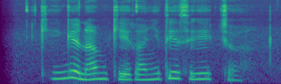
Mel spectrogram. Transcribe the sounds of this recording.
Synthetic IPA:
kʰi˦ŋɡe˦˨na˦mke˨ka˨ɲi˦t̪e˦sɪ˦kɪ˦k̚t͡ʃɔ˨

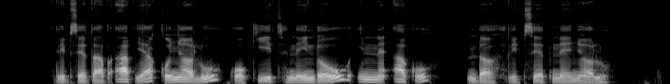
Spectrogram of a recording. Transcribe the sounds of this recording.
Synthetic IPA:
ɾʔḭ˨pse˨ta˨pa˦pja˦ko˨ɲɔ˦lu˦ko˨ki˦tnɛ˦i˦ndo˦ɪ˦nːɛ˦ʔa˦ko˦ | ndɔ˨kɾi˨pse˦tnɛɲɔ˨lu˦

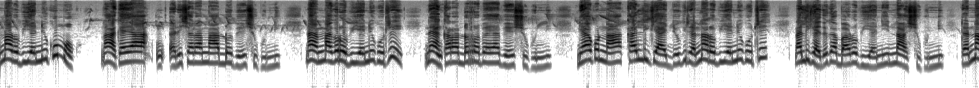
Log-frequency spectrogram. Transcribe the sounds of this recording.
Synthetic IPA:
na˦˨ɾo˨pi˨ja˨ni˦kʊ˦mo˨k | na˨kɛ˦ja˦˨ɾi˦ʃa˦ɾa˦na˦dɔ˦pe˨˦ʃu˨ku˨ni˦ | na˦˨a˨na˦˨kɛ˦ɾo˨pi˨ja˨ni˦kʊ˨te˦˨ | nɛ˦˨ŋka˦ɾa˦dɔ˦rɔ˦pa˦ja˦pɛ˨˦ʃu˨ku˨ni˦ | ni˦a˦kʊ˦na˨˦ka˦li˦ka˨d͡ʒo˨˦ki˦ta˨˦na˦˨ɾo˨pi˦a˨ni˦kʊ˨te˦ | na˨˦li˦ka˨d͡ʒo˨˦ka˦ɓa˨˦ɾo˦pi˨ja˨ni˦na˨ʃu˨ku˨ni˦ | ta˨na˦˨

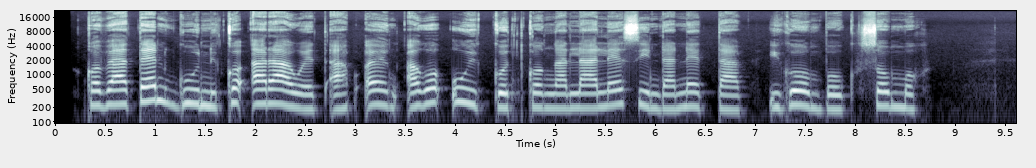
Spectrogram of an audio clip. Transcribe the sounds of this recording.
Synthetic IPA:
kɔ˨βa˨tɛ˦nɡu˦ni˨ko˦ʔa˦ɾa˦wɛ˨t̪a˨pɛ˦ŋa˨ɣɔ˦u˦i˨ko˨tkɔ˨ŋa˨la˨lɛ˦si˨nda˨nɛ˦ta˨p̚ | i˨ɣo˦mbo˨kso˦mo˨k

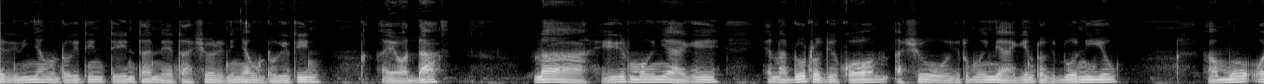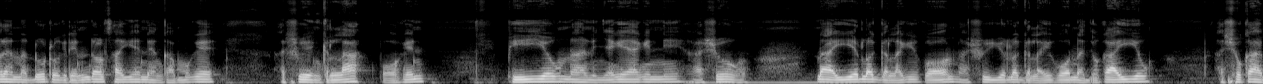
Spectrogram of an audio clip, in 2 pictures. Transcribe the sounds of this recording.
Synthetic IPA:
ɾi˨ni˦ɲa˦ŋʊ˨ndo˨ki˨˦ti˦nte˨i˦nta˦nɛ˨ta˨ʃo˦ɾi˨ni˦ɲa˦ŋʊ˨nto˨ki˨˦ti˦n | a˨jɔ˨da˦ | na˦ɪ˨ki˦tmo˦ki˦nja˨kɪ˦ | ɛ˨na˨do˦to˨k̬ɪ˨kɔ˦na˨ʃo˦˨kɪ˦tmo˦kɪ˦n˦a˨kɪ˦nto˨ki˨do˦ni˦je˦w | a˨mʊ˦o̰˦lɛ˨na˨do˦to˨kɪ˨te˨nɪ˦dɔ˦lsa˦jɛ˦nɛ˨ŋɡa˨mʊ˦kɛ˦ | a˨ʃo˦e˨ŋɡɪ˨la˦pɔ˨kɪ˦n | pi˦je˦wna˨nɪ˨ɲɛ˦kɛ˦ja˦kɪ˦nɪ˦a˨ʃo˦ | na˨je˦lɔ˦ɡɛ˨la˨ki˦kɔ˨˦na˨ʃu˦˨je˦lɔ˦ɡɛ˨la˨kɪ˦kɔ˨˦na˨d͡ʒɔ˦ka˦je˦w | a˨ʃo˦ka˦

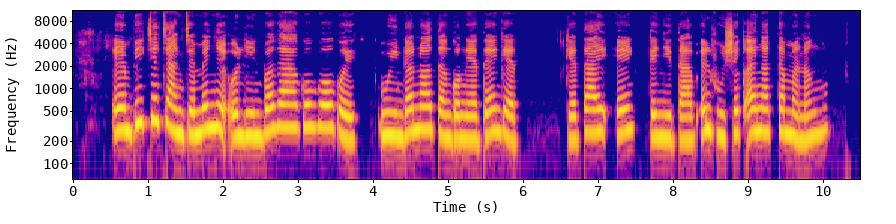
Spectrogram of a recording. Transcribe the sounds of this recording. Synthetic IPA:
e˨mbi˦k̚t͡ʃe˦t͡ʃa˨ŋt͡ʃe˨me˦ɲe˨ʔo˨li˨nba˦ka˦ko˦ko˦ko˨j | u˨wi˨ndɔ˦nɔ˦ta˨ŋɡo˨ŋɛ˨tɛ˦ŋɡ | ke˨ta˦je˦ŋke˨ɲi˨ta˨pe˦lfu˨ʃe˦ka˦ŋa˦k̚ta˦ma˨nɔ˦ŋmɔ˦

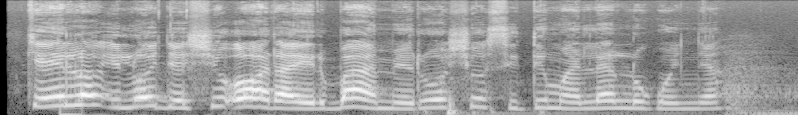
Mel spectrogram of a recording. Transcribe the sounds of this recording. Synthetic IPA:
ke˦ɪ˦lɔ˦i˨lo˦d͡ʒe˨ʃi˦ʔɔ˦ɾa˨ɪ˨ɾba˦˨mɛ˨ɾwo˦ʃo˦si˨ti˦ma˨lɛ˦lʊ˦ɡo˨ɲa˦

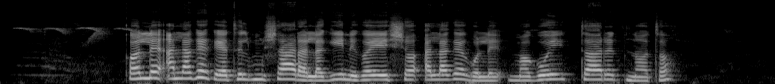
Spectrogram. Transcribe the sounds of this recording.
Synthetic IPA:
kɔ˦le˦ʔa˦la˦ɡɛ˦kɛ˨tɪ˦lmu˦ʃa˦ɾa˨la˨ɡi˦nɪ˨ɡɔ˦je˦ʃɔ˦ʔa˨la˦ɡɛ˦ɡo˨le˨ma˨ɡo˦jta˦ɾe˦tnɔ˨tɔ˦

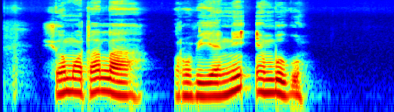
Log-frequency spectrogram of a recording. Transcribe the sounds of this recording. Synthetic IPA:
ʃɔ˦mɔ˨ta˦la˨ | ɾu˨bi˨ja˨ni˦ɛ˦m˦bu˨ɡu˦

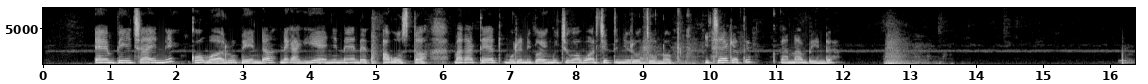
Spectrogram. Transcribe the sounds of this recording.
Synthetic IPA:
ɛ˨mpi˦t͡ʃa˨ɪ˦nɪ˦ko˦βɔ˨ɾu˦be˨ndɔ˦nɪ˦ka˨kɪ˦ɛ˦ɲɪ˦nɛ˦ndɛ˨tɔ˦ɣɔ˨stɔ˨ma˦ka˦tɛ˦tmu˨ɾe˦ni˨kɔ˨e˦ŋu˦t͡ʃi˦ko˦βɔ˦ɾt͡ʃe˦ti˨ɲo˨ɾo˦to˨no˦ki˦t͡ʃɛ˦kɛ˨tɪ˦p | ka˨na˦mbe˨ndɔ˦

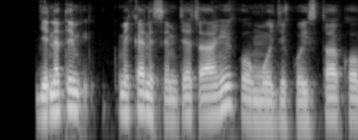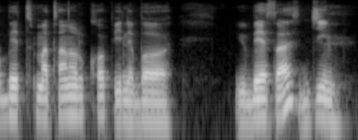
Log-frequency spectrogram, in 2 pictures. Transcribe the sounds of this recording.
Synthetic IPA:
d͡ʒe˨na˦tɪ˦ | mɛkanɪ˨sɪ˨mt͡ʃat͡ʃaŋɪko˨mo˨d͡ʒe˨ko˨ista˦kɔ˦betmatʰanɔ˦lkʰɔpi˨nɛ˨bɔ | i˨bɛsad͡ʒi˦n

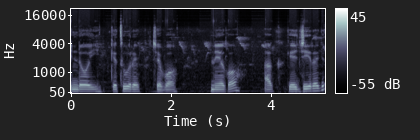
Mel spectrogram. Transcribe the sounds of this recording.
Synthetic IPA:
i˨ndo˦i˦ke˨tu˦ɾe˦k | t͡ʃe˨bɔ˦ | ne˨kɔ˦ | a˨kːe˨d͡ʒi˦ɾe˦ɡ

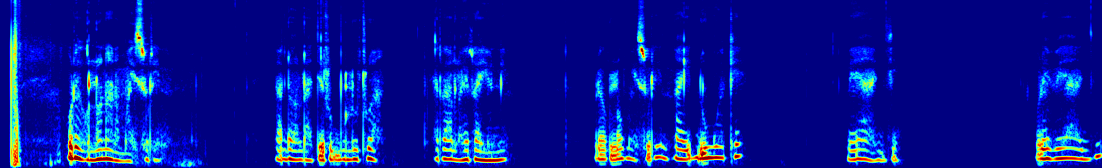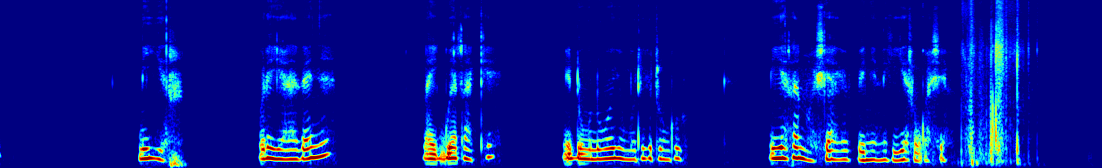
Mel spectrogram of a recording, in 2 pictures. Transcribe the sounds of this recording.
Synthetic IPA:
o˦ɾe˨ɣʊ˨lɔ˦na˨ɾa˨ma˨i˨su˨ɾi˦n | na˨dɔ˨la˨d͡ʒi˦ɾu˦bu˦lo˦twa˦˨ | ɛ˦ɾa˦lɔ˨ɛ˦ɾa˨jo˨ni˦ | o˦ɾe˨ɣʊ˨lɔ˦ma˨i˨sṵ˨ɾi˦nna˨i˨du˦ŋwa˦ke˦ | nɛ˨ja˨d͡ʒi˦ | o̰˦ɾe˨βe˦a˨d͡ʒi˦ | ni˦je˨ɾa | o˦ɾeja˨ɾaɾɛ˦ɲɛ˦ | na˨iɡwɛ˦takʰɛ˦ | nḭ˦du˨ŋɡu˨du˨ŋo˦jo˨mo˨ɾi˦ɣi˨tu˨ŋɡu˦ | ni˦jɛ˦ɾa˦nɔ˨ʃiaɣɛβɛ˨ɲɛ˨ni˨ɣi˨jɛ˦ɾu˨ŋɡwa˨ʃe˦ni

